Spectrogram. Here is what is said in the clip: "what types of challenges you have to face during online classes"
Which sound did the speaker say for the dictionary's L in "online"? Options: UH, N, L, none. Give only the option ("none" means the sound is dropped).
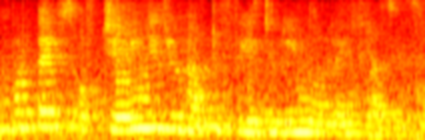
L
